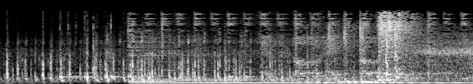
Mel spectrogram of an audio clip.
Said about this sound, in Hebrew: מה קרה? מה זה הסאונד של המסוק הזה פה מעלינו?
